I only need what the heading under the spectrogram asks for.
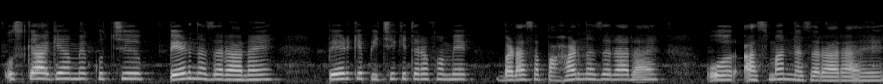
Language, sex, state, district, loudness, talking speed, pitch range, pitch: Hindi, female, Uttar Pradesh, Etah, -23 LUFS, 190 wpm, 215-255 Hz, 235 Hz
